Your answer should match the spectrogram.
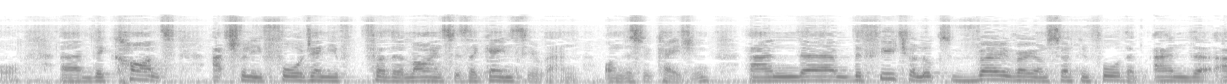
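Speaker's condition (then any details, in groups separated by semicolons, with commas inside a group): No condition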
